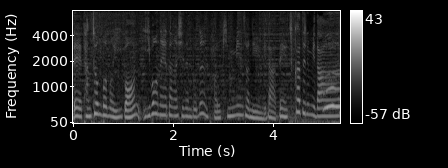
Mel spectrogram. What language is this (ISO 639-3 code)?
kor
